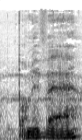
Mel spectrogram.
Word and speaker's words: Bon Iver: It also features Bon Iver, Bon Iver, as you would like to pronounce it. As, as it's meant to be pronounced.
